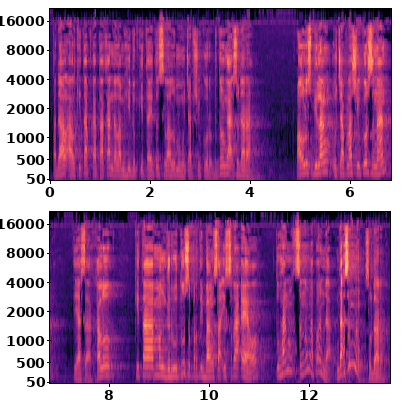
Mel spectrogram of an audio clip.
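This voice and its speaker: Man, preacher, lively swinging delivery, reverberant hall. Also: a little fast. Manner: addresses the congregation often as "saudara", animated swings in pitch and loudness. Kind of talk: sermon. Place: church hall.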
